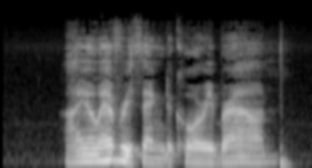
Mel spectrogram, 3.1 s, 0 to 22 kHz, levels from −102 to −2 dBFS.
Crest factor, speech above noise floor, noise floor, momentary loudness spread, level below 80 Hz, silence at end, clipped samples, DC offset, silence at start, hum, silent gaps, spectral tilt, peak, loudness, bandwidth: 18 dB; 48 dB; -75 dBFS; 17 LU; -56 dBFS; 0.25 s; under 0.1%; under 0.1%; 0.65 s; none; none; -6 dB/octave; -10 dBFS; -28 LUFS; 13 kHz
